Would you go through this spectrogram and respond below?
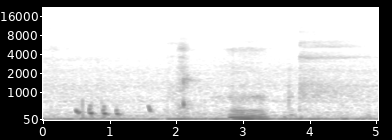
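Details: Sleeping dog: a low, rumbling snore preceded by a few snuffles and small squeaks; snoring.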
